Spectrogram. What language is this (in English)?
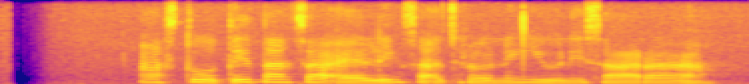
Javanese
